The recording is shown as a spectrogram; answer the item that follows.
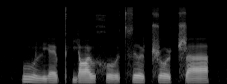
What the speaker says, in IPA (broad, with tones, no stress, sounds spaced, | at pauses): u˥˨ l j ɛ˨˦ pʰ j ɑ˦ ʊ̯ x o˨˩ ʊ̯ t͡s ɹ̩˥˨ ʈ͡ʂ o˥˨ ʊ̯ ʈ͡ʂ ä˦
